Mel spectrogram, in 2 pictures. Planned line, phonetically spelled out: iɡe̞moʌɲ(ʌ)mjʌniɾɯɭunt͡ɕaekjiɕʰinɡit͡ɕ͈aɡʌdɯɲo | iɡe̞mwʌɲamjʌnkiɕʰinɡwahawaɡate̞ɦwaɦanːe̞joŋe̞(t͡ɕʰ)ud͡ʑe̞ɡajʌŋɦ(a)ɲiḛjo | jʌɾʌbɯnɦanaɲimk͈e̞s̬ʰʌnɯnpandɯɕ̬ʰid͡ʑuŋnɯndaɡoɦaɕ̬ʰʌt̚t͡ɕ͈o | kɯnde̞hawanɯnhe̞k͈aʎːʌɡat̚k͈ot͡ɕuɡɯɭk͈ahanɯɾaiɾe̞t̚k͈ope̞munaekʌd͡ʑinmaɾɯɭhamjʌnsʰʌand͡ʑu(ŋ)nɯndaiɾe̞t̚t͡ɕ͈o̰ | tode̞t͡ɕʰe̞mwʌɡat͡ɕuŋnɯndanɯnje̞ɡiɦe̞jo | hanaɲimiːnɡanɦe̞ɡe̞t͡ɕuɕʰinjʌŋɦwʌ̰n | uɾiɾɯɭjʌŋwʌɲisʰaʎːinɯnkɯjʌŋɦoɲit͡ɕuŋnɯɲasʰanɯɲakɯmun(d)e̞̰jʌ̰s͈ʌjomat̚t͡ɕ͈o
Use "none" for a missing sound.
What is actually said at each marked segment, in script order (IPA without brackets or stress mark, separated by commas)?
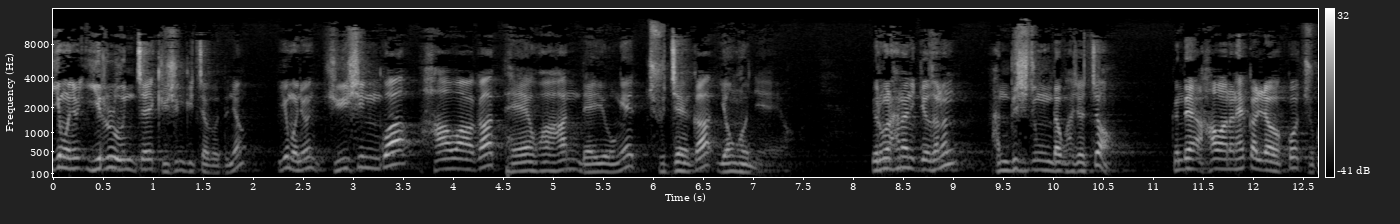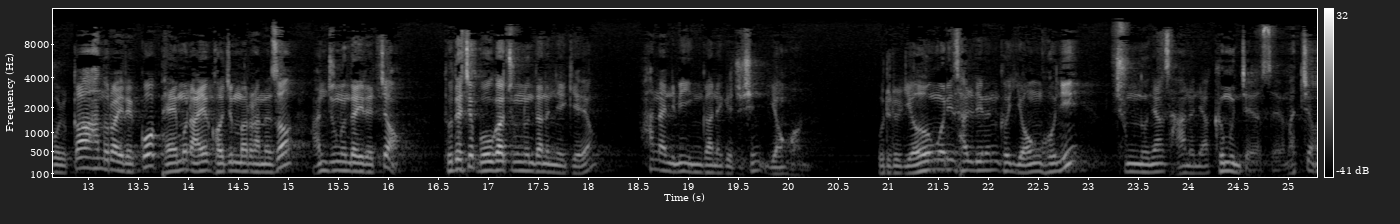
a, t͡ɕ, ʌ, ŋ, d͡ʑ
